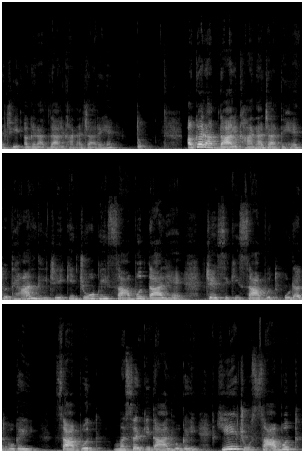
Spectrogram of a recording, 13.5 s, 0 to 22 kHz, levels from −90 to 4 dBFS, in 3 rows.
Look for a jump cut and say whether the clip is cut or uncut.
uncut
